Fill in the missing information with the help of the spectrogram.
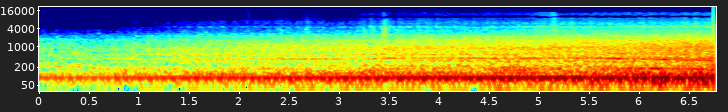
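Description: Caterpillar 988B wheel loader's V8 diesel engine running with a steady low rumble that grows gradually louder.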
